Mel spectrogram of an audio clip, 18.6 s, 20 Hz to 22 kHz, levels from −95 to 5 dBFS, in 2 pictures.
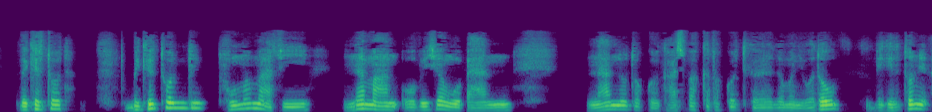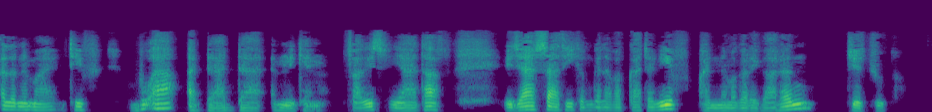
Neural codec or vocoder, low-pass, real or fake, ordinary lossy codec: codec, 24 kHz, 0.5 kbps, DualCodec; 7.2 kHz; fake; MP3, 32 kbps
